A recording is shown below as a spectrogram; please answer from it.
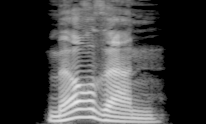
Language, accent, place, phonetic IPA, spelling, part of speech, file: German, Germany, Berlin, [ˈmœʁzɐn], Mörsern, noun, De-Mörsern.ogg
- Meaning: dative plural of Mörser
